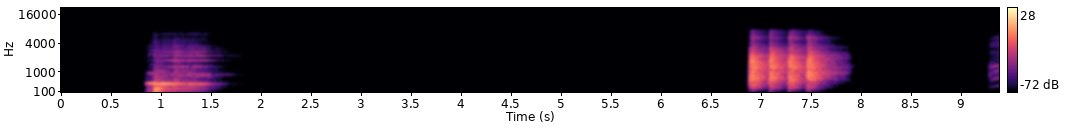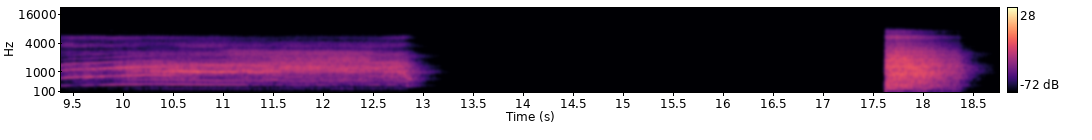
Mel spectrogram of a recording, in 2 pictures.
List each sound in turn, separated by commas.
wooden furniture moving, clapping, screaming, explosion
